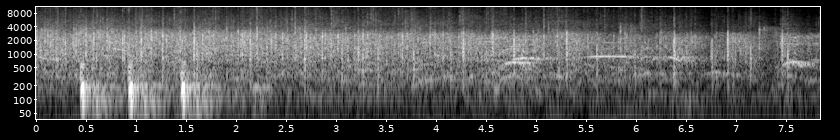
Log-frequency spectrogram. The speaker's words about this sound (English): Woo, come on, let's clap to the Lord for just a minute.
